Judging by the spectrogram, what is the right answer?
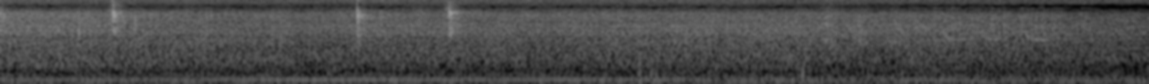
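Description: A car driving slowly away over a steady low hum of road ambience, with a few light clicks in the first couple of seconds.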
